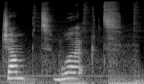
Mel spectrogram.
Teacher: the verb ends in an unvoiced consonant, you use the unvoiced t sound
